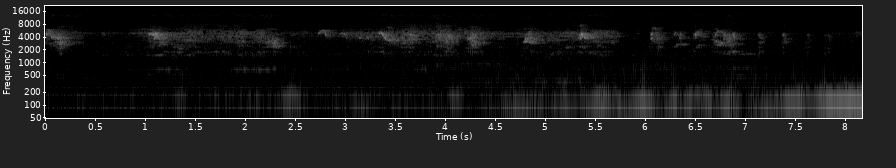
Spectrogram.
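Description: Faint bird chirps in the background. A low hum comes in and grows louder in the second half.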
